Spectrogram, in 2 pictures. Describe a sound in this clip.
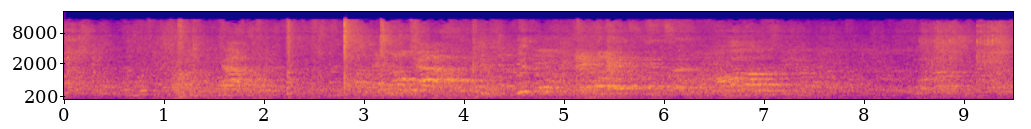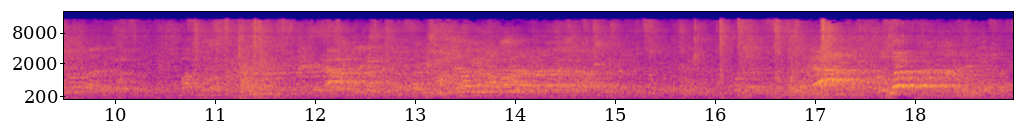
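Boxing gloves thud against a boxer's body and head.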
